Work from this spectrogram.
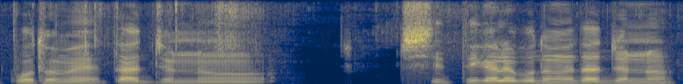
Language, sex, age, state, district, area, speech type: Bengali, male, 18-30, West Bengal, Uttar Dinajpur, urban, spontaneous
